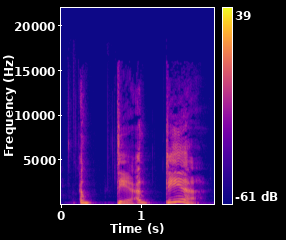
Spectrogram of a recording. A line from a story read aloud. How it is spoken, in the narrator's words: cried the rat in despair at his obtuseness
